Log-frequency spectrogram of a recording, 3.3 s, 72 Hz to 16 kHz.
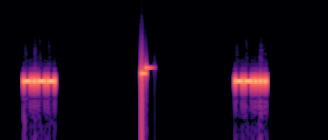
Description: Morse code, heard as a keyed tone, about 48 wpm, 700 Hz. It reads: Y 7
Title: Single Letter-Number 50wpm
